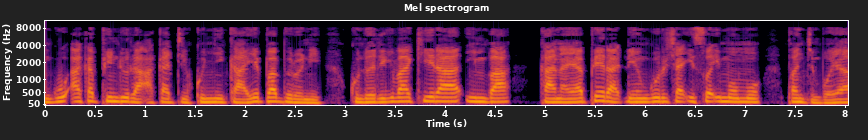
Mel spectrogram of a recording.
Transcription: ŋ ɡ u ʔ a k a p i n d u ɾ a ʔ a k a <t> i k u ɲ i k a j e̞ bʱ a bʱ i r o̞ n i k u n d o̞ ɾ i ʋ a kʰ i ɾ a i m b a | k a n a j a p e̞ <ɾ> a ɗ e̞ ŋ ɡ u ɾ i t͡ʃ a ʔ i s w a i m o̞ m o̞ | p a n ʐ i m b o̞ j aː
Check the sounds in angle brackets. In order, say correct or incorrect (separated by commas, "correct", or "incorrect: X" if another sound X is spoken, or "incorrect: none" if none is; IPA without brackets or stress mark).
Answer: correct, correct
